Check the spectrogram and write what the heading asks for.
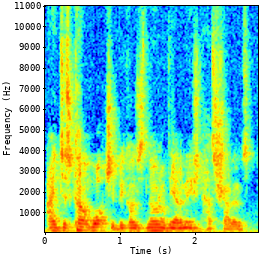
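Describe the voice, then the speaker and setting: A man's voice: medium pitch, quick pace. A man co-hosting a podcast, chatting casually with friends in a hesitant way, often correcting himself. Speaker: podcast co-host. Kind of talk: casual banter about toys. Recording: echoey, reverberant room.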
